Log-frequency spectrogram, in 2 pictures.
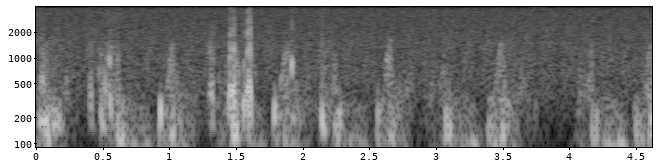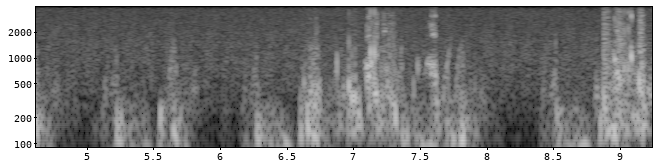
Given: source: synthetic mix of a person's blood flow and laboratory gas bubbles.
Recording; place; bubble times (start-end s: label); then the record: Doppler ultrasound of blood flow; precordium
0.00-0.21 s: bubbles
0.38-0.64 s: bubbles
1.28-1.35 s: bubbles
1.41-1.66 s: bubbles
1.89-1.97 s: bubbles
2.11-2.22 s: bubbles
6.59-6.76 s: bubbles
6.83-7.36 s: bubbles
7.42-7.74 s: bubbles
8.79-9.25 s: bubbles
From the record:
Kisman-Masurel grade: 233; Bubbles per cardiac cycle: several, 3 to 8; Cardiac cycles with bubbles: 50 to 99%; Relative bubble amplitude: loud (0.450 to 0.775); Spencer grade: 3 (all of the cardiac periods contain showers or single bubble signals, but not dominating or overriding the cardiac motion signals); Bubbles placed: anywhere in the cardiac cycle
